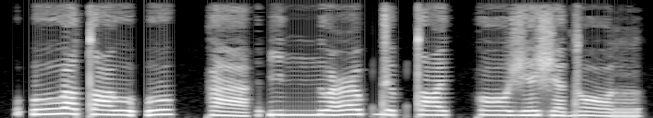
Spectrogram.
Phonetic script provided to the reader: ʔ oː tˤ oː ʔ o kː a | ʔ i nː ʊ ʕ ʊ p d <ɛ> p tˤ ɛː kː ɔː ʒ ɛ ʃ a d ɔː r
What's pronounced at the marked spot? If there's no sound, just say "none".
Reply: ɛ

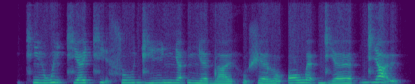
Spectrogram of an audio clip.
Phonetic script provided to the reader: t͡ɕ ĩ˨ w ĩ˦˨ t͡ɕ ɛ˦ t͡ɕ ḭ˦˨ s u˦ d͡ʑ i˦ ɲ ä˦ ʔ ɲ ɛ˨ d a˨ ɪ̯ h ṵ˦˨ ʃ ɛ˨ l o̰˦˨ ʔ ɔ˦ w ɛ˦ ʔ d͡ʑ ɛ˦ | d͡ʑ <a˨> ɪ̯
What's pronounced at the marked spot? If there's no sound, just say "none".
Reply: a̰˦˨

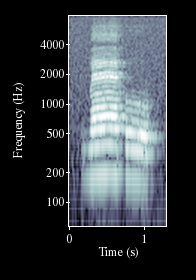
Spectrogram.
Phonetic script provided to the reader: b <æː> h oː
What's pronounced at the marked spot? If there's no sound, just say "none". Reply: æː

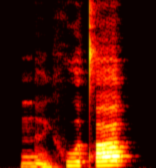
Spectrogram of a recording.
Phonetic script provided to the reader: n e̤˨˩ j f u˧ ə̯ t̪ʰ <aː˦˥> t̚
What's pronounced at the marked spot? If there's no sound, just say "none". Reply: aː˦˥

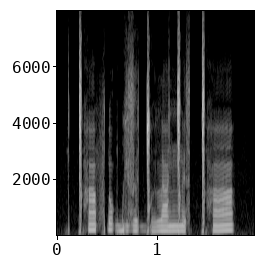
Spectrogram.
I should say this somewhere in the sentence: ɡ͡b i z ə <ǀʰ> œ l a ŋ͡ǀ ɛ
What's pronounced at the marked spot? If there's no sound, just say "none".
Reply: ɡ͡ǀ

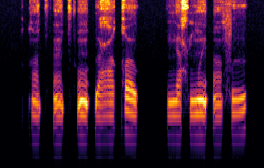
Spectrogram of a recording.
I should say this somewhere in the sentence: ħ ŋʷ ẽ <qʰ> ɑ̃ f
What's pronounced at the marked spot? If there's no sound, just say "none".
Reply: ʔ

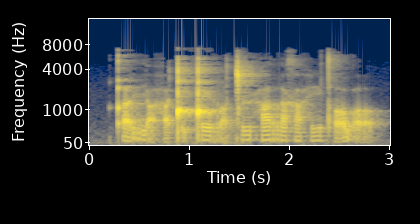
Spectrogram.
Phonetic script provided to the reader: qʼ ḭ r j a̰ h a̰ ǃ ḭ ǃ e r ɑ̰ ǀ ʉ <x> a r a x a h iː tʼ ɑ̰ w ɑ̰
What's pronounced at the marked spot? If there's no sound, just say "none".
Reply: h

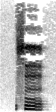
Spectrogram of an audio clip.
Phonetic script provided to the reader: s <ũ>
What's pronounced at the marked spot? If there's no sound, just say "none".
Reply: ũ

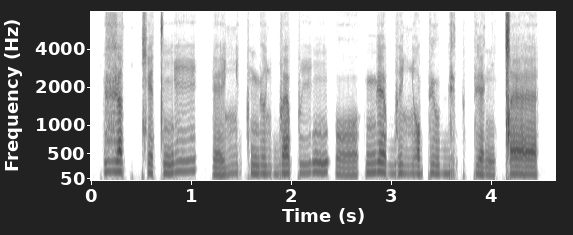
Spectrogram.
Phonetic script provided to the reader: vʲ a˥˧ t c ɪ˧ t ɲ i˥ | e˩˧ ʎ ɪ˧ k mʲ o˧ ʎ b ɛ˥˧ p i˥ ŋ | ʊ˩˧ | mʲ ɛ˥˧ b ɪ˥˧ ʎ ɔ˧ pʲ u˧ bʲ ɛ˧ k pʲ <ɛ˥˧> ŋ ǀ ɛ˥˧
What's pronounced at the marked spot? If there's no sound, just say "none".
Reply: ɛ˧˩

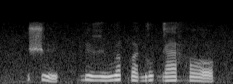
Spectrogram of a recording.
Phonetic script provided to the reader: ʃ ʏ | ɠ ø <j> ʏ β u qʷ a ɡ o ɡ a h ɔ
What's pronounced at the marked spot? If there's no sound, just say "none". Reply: ɣ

